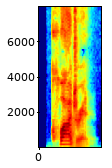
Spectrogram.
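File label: "quadrant", medical English, British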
